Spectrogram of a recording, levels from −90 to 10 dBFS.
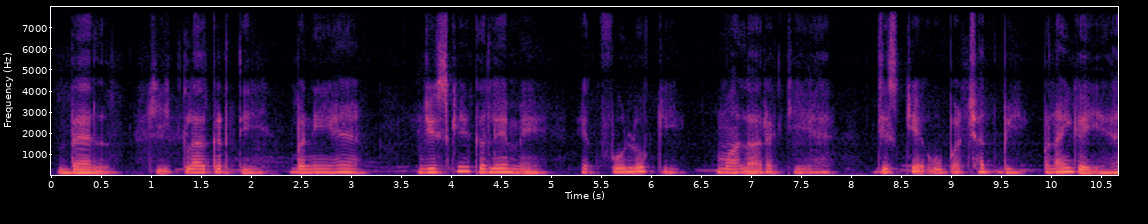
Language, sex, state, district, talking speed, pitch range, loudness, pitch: Hindi, male, Uttar Pradesh, Hamirpur, 125 wpm, 140-165 Hz, -26 LUFS, 155 Hz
